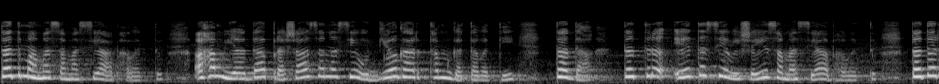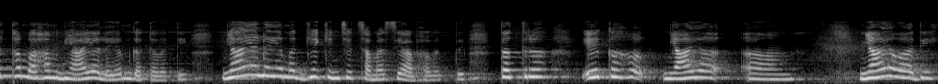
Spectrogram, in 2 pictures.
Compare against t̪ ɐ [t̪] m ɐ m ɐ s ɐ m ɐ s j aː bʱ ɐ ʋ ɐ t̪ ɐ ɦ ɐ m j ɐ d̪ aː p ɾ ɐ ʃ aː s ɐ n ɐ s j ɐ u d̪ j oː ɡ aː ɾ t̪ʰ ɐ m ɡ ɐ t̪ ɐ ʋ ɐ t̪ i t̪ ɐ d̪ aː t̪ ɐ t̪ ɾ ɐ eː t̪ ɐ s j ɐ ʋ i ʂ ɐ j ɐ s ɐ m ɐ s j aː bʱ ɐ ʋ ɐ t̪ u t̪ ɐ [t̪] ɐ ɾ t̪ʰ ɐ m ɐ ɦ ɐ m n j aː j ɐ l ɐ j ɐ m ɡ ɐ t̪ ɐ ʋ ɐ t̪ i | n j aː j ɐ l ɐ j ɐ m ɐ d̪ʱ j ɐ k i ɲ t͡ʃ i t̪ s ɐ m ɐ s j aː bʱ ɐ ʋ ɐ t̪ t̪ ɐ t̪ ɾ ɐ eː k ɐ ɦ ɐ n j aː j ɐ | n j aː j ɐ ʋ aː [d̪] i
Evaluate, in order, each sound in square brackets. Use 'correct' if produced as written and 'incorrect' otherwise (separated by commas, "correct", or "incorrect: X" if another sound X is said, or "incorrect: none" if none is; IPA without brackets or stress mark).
incorrect: d̪, incorrect: d̪, correct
